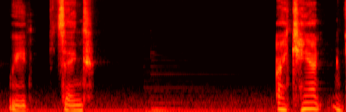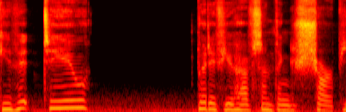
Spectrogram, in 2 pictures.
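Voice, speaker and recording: A woman acting in an audio drama as a blunt, guarded, quietly caring colleague, speaking plainly and earnestly. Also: deep voice, a little hiss or hum. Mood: matter-of-fact.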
